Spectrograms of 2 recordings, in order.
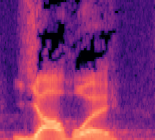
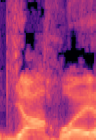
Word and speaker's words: Yahweh: It was probably pronounced something like I'm trying to do, Yahweh. I say probably because when the Hebrew was originally written, there were no vowel pointings.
